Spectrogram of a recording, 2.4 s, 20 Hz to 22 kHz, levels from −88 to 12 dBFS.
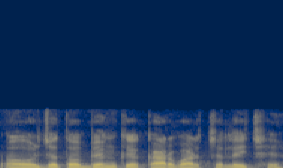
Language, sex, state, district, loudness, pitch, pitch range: Maithili, male, Bihar, Darbhanga, -17 LUFS, 100 Hz, 95-100 Hz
